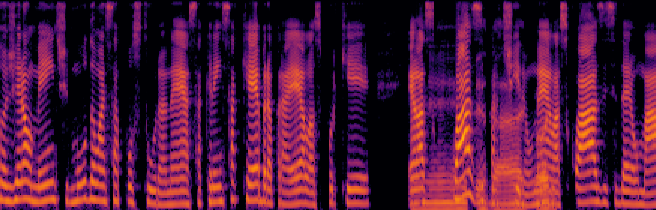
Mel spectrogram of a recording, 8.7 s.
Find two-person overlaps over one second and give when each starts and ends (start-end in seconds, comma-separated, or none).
5.8-7.4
